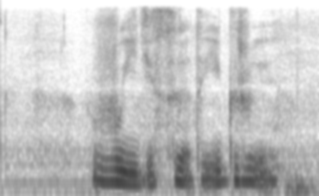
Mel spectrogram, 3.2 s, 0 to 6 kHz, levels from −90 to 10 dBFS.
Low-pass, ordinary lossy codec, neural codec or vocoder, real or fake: 5.4 kHz; MP3, 48 kbps; none; real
